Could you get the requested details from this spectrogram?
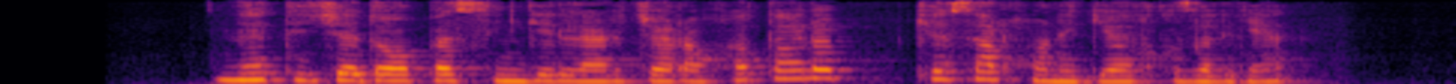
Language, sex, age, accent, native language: Uzbek, female, 25-34, Farg'ona, Uzbek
